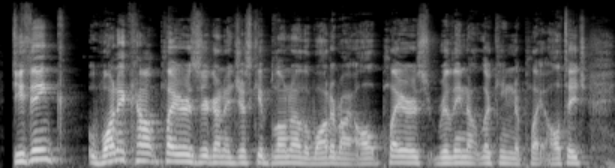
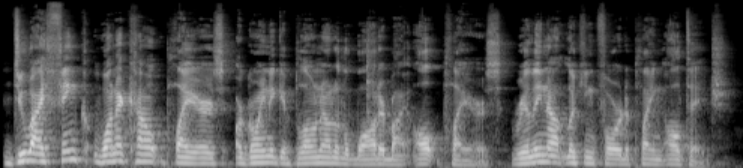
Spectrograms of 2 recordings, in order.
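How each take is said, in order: First: It is read at a quicker pace. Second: It is read at a slower pace.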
